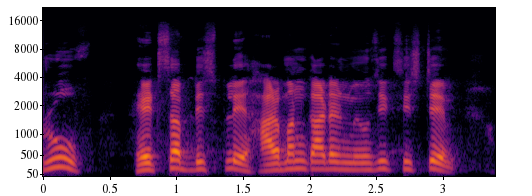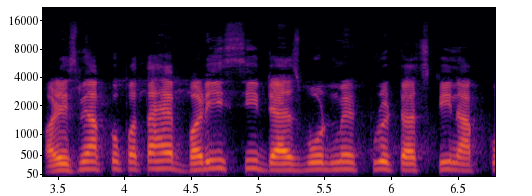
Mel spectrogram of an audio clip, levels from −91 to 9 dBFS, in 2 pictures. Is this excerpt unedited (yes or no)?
yes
